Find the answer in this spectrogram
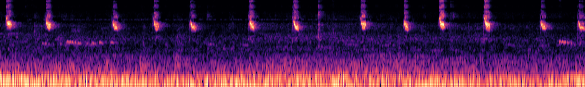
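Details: Long run of weaver chirps, about a dozen short, sharp falling notes repeated every half second to second, steady and insistent, over low background hum.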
